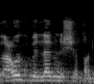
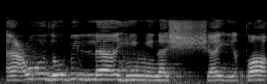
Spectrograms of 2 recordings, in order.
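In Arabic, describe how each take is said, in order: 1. الكلمة الأولى تنتهي بدون حركة. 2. الكلمة الأولى تنتهي بحركة الضم. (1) "بعض الناس ينطق يقول خطا" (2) "هي ليست ساكنه"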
